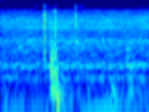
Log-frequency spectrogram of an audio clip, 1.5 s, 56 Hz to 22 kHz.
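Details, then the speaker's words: 2010 Honda CR-V whose door locks cycled constantly, suspected from the driver's side, with the driver's door actuator previously replaced: with the key on, one crisp, even double clunk as the locks fire together and no repeated cycling. "and before I would turn the key on and the door locks would go crazy notice how they're not going crazy anymore"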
